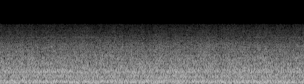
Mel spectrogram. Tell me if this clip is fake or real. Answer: fake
